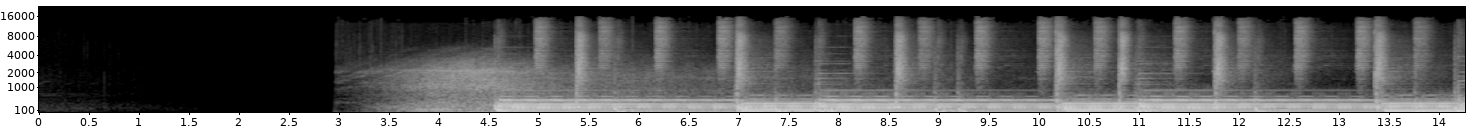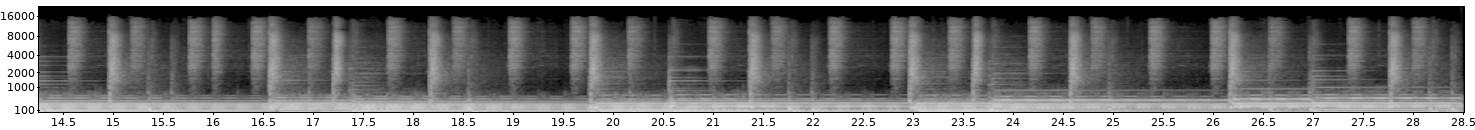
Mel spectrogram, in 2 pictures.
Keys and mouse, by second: 2.3 ctrl+click, 6.9 w, 7.6 w, 8.0 alt+click, 10.5 alt+click, 14.7 ctrl+click, 18.6-20.1 typing, 24.7 double click.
